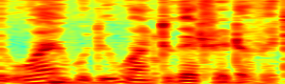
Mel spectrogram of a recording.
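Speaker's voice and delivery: gentle, humble tone. Rephrasing a question so it isn't combative, the speaker asks in a humble inquiring tone. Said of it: "humbly, ... Have I changed my tone sufficiently to show that I'm just inquiring?".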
